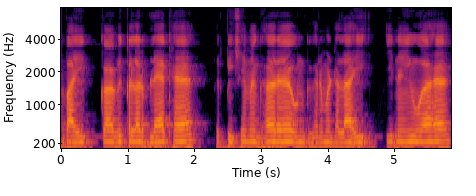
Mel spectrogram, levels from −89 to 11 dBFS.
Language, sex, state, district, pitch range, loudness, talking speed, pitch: Hindi, male, Jharkhand, Deoghar, 110-120 Hz, -18 LUFS, 195 wpm, 115 Hz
